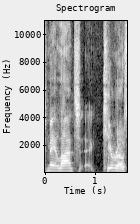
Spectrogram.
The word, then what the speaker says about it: Melat Kiros: That's Melat Kiros, and please correct me if we're pronouncing it incorrectly.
